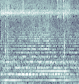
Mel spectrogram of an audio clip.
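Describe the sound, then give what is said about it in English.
A train on railroad tracks in Kashmir Gardens, heard loud as a steady, droning rumble with a sustained tonal hum running through it and no voices. “The railroad tracks.”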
